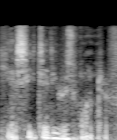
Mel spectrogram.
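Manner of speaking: gentle, sweet, breathy, hushed near-whisper. Answering a question while trying out a sweet voice: sweet Pooh voice. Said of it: "I was just trying my sweet voice".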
